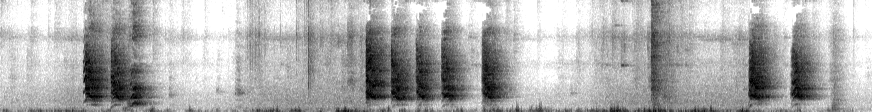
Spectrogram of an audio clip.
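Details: Dogs at Phuket Dog Resort bark with excitement when Fendi the Pomeranian arrives. Clusters of high, sharp yaps repeat in bursts of two to four, separated by shuffling and low background noise.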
